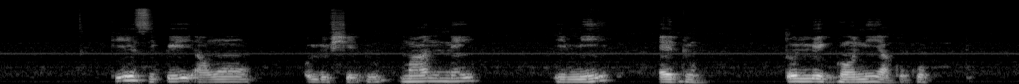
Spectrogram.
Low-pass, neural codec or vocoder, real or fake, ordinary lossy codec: 14.4 kHz; vocoder, 44.1 kHz, 128 mel bands every 512 samples, BigVGAN v2; fake; none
